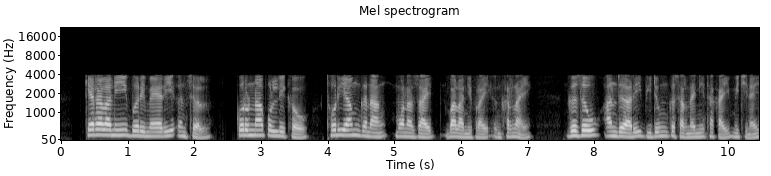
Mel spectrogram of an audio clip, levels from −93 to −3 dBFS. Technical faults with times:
none

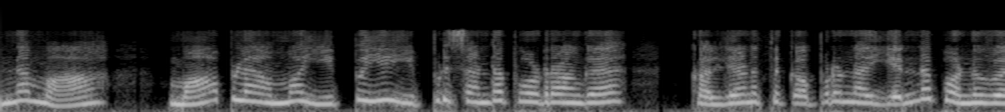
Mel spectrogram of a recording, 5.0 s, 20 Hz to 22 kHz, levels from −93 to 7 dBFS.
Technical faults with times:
0.00-5.03 Opus compression

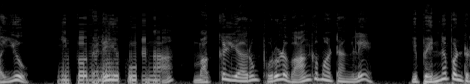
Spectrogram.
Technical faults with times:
0.40-1.62 robotic sound from repeated short buffers

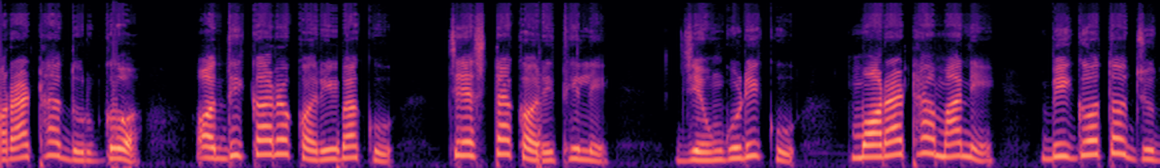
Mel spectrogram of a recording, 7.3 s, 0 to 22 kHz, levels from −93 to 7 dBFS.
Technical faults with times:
0.69-0.74 short concealed packet loss
1.02-1.13 short concealed packet loss
1.35-1.39 short stall from a late packet
2.07-2.12 short concealed packet loss
2.86-2.90 short stall from a late packet
3.36-3.39 short concealed packet loss

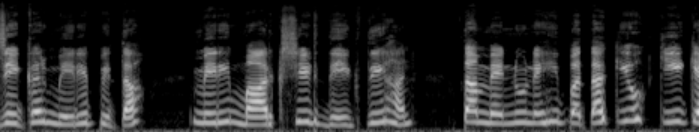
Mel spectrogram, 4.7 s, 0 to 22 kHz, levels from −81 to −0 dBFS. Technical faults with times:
2.60-4.66 drift correction step

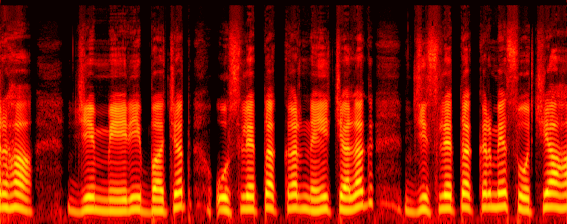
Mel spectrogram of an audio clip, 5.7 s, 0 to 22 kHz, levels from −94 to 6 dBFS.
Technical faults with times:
none

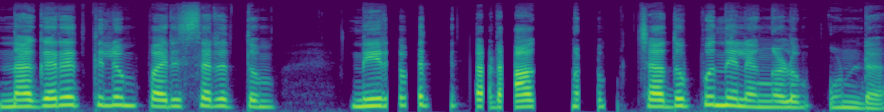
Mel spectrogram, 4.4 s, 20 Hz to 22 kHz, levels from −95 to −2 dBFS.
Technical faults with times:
1.93-3.09 digital broadcast dropout

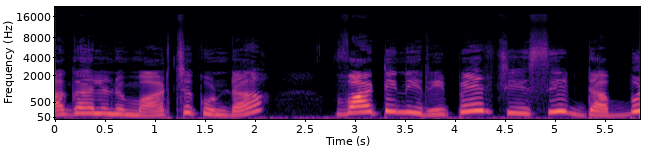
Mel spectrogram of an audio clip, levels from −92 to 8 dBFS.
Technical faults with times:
0.00-5.85 stereo read as mono

